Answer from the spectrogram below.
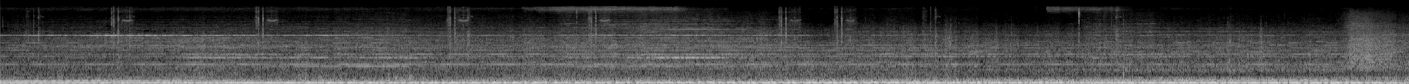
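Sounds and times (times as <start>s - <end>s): locomotive engine rumble: 0.0s - 14.0s
sharp clicks: 7.8s - 8.6s.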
